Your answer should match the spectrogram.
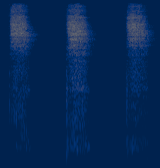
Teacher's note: If you put your hand out in front of your face and you go t, t, t, all you're doing is blowing air out. You're not making a noise with your voice. So if you put your hand right here on your throat, on your voice box, if you go t, t, t, you won't hear or feel anything moving. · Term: air sound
